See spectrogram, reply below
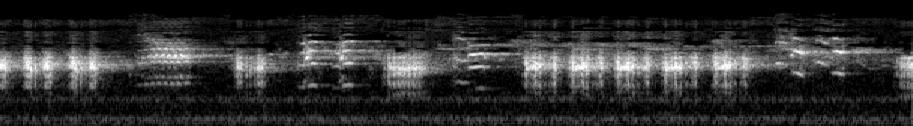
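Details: Reed warbler, genus Acrocephalus, in loud continuous song: a rapid, jerky chatter of harsh grating notes and short churrs, varied and unbroken for over four seconds, with a faint low hum underneath.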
